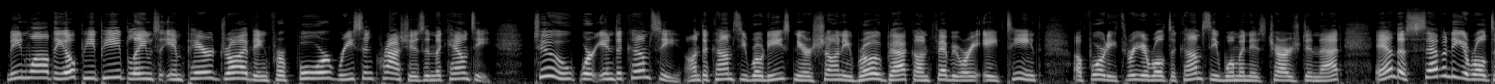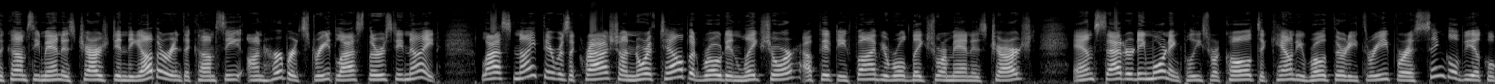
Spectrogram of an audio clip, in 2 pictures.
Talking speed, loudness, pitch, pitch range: 175 wpm, -20 LUFS, 220 Hz, 200-255 Hz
